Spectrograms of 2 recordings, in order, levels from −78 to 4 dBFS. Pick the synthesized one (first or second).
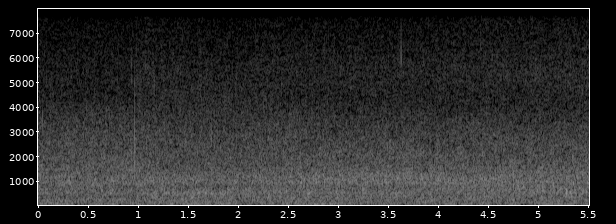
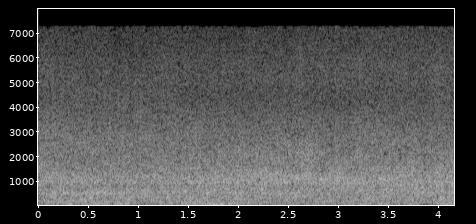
second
